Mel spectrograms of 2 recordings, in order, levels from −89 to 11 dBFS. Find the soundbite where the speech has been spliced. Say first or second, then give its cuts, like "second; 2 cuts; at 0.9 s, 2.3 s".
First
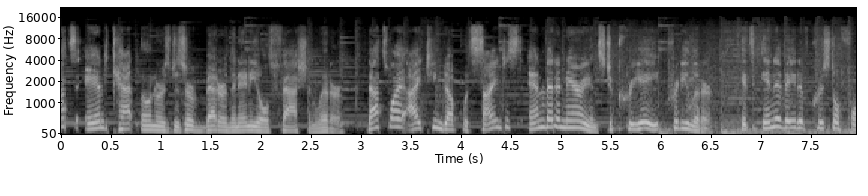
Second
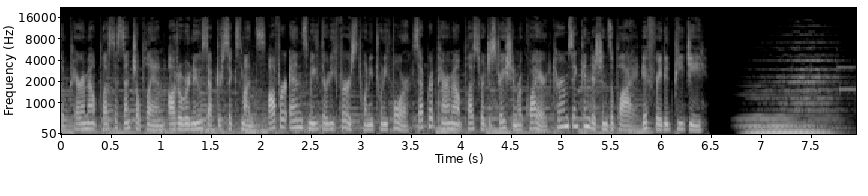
second; 1 cut; at 6.5 s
